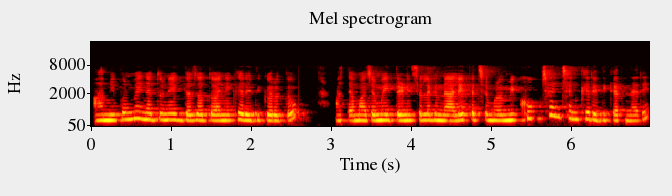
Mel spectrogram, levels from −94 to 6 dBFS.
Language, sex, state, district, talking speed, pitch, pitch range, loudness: Marathi, female, Maharashtra, Pune, 170 wpm, 235 Hz, 230-265 Hz, -30 LUFS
